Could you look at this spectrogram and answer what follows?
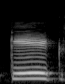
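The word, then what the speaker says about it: cake: वैसे देखिए केक, सी ए की केक, केक, इसको केक पढ़ा जाएगा, ई का उच्चारण यहाँ पर भी नहीं हो रहा।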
